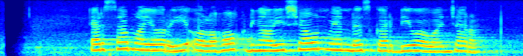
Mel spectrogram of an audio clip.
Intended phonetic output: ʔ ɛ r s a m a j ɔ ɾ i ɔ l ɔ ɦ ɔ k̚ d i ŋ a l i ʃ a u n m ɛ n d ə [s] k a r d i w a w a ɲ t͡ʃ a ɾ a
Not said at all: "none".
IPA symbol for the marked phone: s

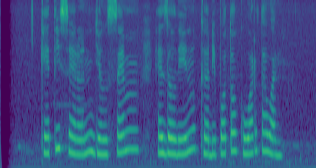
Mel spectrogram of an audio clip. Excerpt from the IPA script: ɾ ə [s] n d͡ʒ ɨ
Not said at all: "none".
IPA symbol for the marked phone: none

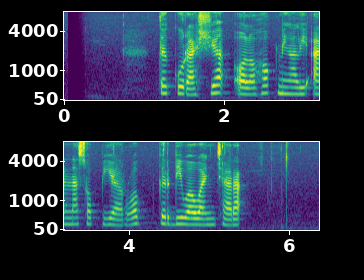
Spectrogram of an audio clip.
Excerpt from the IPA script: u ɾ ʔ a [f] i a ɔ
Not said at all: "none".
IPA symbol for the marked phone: ʃ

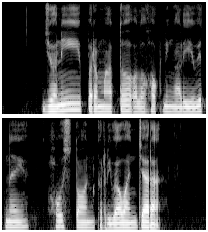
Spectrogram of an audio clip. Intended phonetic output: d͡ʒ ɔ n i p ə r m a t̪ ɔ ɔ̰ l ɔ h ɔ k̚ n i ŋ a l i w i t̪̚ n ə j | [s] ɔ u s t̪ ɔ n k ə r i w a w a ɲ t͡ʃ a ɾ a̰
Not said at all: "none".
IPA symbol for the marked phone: h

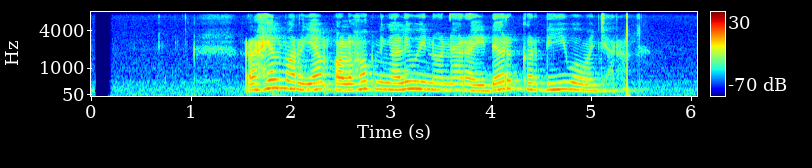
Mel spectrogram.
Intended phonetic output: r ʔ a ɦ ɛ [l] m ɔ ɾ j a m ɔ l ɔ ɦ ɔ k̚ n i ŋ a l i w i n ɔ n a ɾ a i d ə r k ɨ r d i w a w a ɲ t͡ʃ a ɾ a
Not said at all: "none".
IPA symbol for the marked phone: l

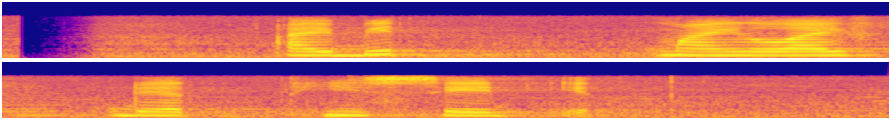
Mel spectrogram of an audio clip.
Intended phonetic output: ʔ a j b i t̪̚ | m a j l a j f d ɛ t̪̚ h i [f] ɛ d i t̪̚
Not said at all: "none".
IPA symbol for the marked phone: s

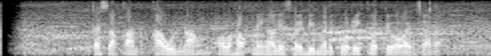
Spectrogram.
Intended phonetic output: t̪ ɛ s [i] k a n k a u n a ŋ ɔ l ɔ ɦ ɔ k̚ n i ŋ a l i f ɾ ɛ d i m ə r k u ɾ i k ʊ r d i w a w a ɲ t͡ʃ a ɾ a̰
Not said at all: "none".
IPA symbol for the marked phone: a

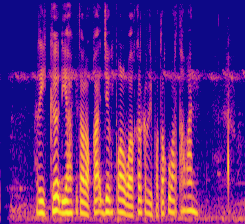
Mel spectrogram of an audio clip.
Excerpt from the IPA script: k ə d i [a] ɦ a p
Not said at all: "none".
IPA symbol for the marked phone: a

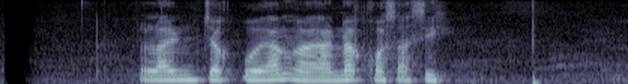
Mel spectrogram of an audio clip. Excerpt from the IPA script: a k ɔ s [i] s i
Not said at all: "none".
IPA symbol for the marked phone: a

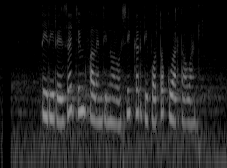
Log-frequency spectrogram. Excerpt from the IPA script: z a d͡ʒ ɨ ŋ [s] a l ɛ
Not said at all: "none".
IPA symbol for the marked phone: f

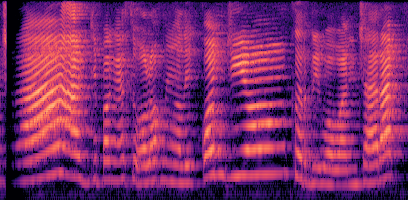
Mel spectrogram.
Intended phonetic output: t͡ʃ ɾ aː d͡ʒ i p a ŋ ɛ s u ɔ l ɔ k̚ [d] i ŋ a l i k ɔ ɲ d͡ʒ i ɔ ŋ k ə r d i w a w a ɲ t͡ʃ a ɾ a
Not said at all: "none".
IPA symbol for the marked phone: n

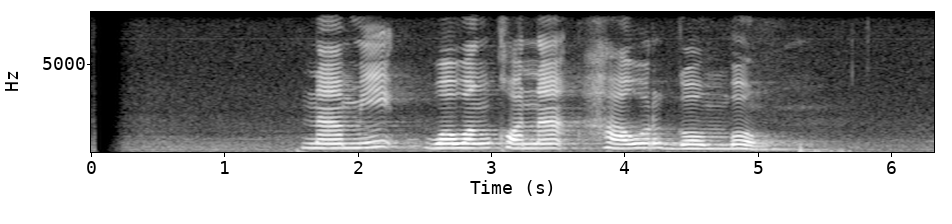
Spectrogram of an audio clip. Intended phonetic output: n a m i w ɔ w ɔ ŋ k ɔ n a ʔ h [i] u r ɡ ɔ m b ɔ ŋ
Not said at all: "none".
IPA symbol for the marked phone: a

